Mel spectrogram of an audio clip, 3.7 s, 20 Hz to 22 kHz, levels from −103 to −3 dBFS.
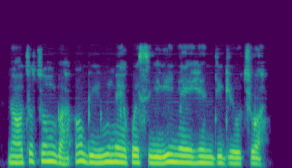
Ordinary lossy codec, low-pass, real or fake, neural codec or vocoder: none; none; fake; codec, 16 kHz, 16 kbps, FunCodec, trained on LibriTTS, 50 frames a second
